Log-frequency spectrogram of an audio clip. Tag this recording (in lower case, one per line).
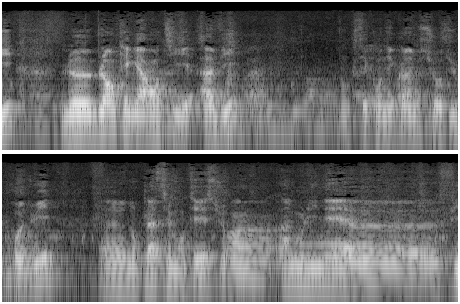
speech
